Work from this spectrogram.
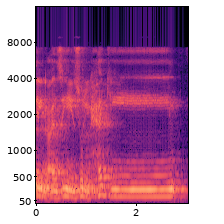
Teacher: میم ساکن پہ اظہار ہے، اس سے اظہار شفوی کہتے ہیں، ہونٹ بند ہو جائیں گے، آواز روک دیں گے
